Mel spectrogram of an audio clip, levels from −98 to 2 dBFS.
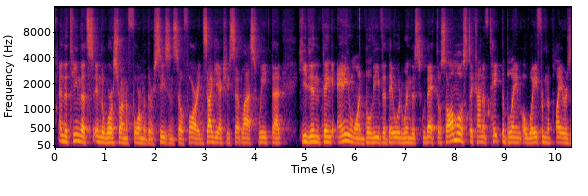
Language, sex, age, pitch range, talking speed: English, male, 30-49, 125-155 Hz, 255 wpm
